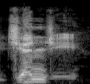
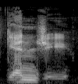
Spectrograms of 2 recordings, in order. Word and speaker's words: Genji: If we were to pronounce his name as Western names, the G would actually be a J sound. So it would be Genji, but instead it's Genji.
